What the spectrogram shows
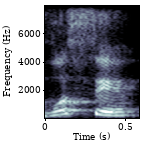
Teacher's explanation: Quando eu uso o acento circunflexo, 2 e 1, eu comunico sílaba tônica, mas com timbre fechado.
